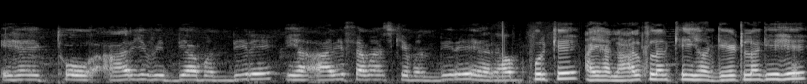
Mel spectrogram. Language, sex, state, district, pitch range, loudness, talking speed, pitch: Hindi, male, Chhattisgarh, Korba, 205-230 Hz, -15 LUFS, 215 wpm, 215 Hz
